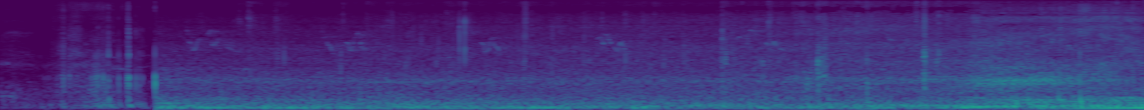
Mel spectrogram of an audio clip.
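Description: Outdoor background noise: a steady low rumble and hiss with scattered faint clicks, starting about a second in after a brief near-silence and growing slightly louder near the end.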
